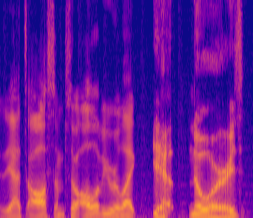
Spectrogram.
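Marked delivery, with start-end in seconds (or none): none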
